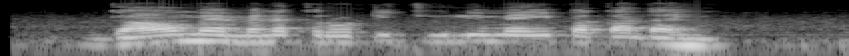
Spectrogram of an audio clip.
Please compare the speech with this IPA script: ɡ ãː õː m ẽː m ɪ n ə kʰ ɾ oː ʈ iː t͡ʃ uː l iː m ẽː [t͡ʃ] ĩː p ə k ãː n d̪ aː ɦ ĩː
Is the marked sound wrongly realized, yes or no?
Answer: yes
